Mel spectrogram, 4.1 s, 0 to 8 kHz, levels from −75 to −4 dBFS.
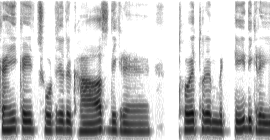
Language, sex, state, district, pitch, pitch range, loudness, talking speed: Hindi, male, Arunachal Pradesh, Lower Dibang Valley, 140 Hz, 125-145 Hz, -17 LUFS, 190 wpm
